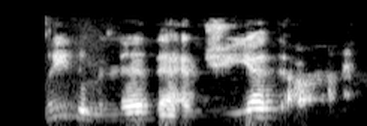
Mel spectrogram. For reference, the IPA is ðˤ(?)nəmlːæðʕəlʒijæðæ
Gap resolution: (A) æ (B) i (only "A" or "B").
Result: B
